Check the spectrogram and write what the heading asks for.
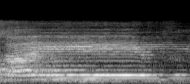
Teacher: صاد کو موٹا بھی کرنا ہے اور اس میں حرف لین بھی ہے, نرم بھی پڑھنا ہے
